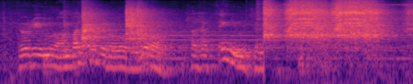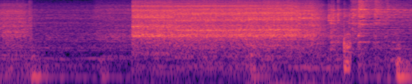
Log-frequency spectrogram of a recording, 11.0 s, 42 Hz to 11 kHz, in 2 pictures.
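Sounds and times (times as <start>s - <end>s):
electric winch motor running: 3.6s - 10.2s.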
